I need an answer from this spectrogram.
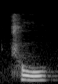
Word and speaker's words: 出: It's pronounced first tone, 出, 出.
